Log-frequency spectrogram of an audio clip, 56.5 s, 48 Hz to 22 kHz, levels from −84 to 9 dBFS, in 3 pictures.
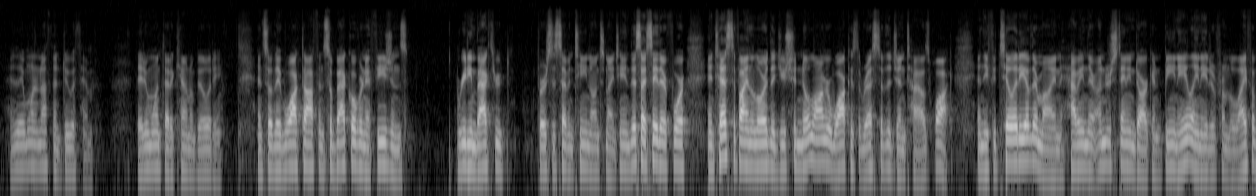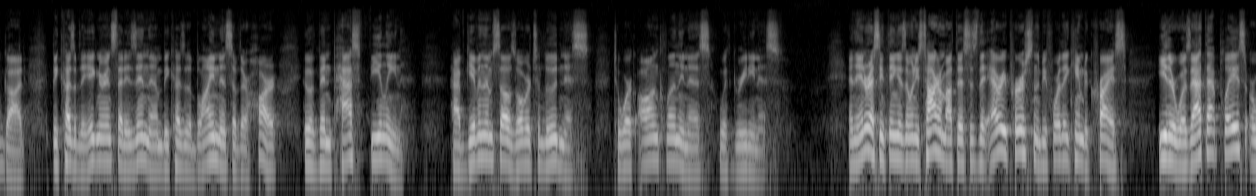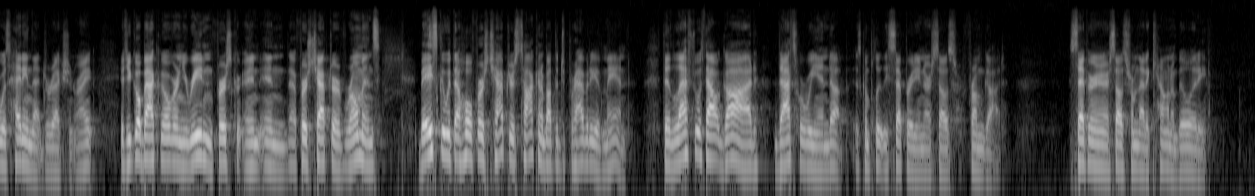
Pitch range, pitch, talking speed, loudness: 115-145 Hz, 130 Hz, 195 wpm, -24 LUFS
